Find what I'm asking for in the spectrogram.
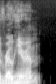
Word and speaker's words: Rohirrim: Ride of the Rohirrim? – Go ahead.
